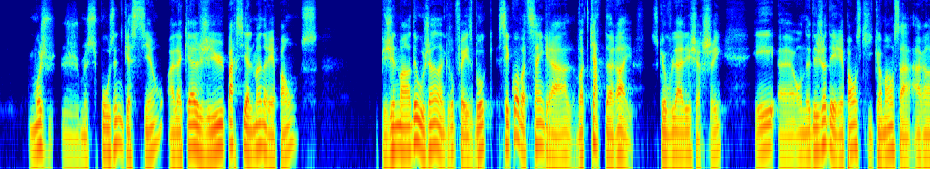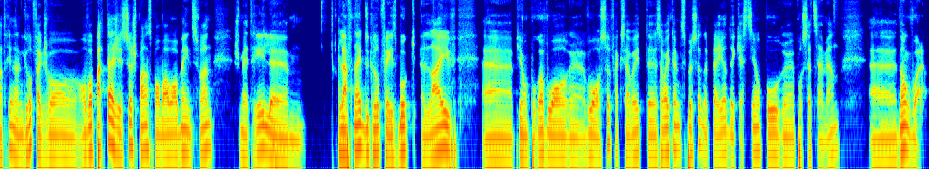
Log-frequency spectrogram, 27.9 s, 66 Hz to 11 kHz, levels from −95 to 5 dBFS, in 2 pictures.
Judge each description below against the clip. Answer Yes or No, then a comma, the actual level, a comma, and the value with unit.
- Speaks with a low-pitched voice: Yes, low, 100 Hz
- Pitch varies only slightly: No, average, 3.9 semitones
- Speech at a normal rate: No, fast, 235 wpm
